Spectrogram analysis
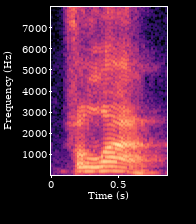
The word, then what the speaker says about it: falar: I've broken it down to syllables here, but I'm going to add an extra bracket here because I want to talk a little bit about these two different A's here. We have two very different A's here in this word. We have th, which is a soft sort of an A, and then in the second syllable we have la, which is a pressed accented A.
